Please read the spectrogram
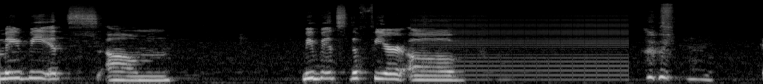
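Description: GSM phone buzz runs from 4.10 to 6.29 s, just after "maybe it's the fear". A nearby 2G phone on a call pulses its transmitter about 217 times a second, and the audio circuit rectifies those bursts into a hard, raspy buzz rich in harmonics, steady, about 23 dB below the speech.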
